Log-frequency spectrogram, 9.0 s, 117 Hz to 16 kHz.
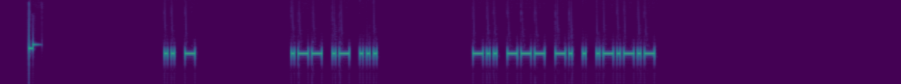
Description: Morse code, heard as a keyed tone, about 36 wpm, 700 Hz. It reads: IT WAS DONE.
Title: 4x Word-Spacing - Sentences from Top 500 Words - 35wpm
